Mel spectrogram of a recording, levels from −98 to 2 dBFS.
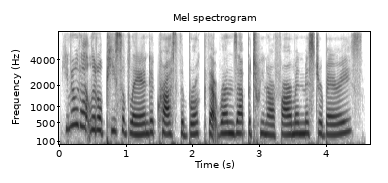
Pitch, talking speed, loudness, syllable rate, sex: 265 Hz, 245 wpm, -18 LUFS, 5.5 syllables/s, female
